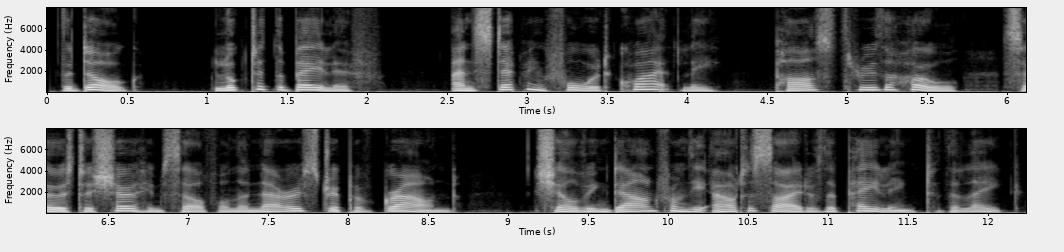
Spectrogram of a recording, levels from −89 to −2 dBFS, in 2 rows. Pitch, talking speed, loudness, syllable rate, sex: 175 Hz, 180 wpm, -18 LUFS, 4.7 syllables/s, female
